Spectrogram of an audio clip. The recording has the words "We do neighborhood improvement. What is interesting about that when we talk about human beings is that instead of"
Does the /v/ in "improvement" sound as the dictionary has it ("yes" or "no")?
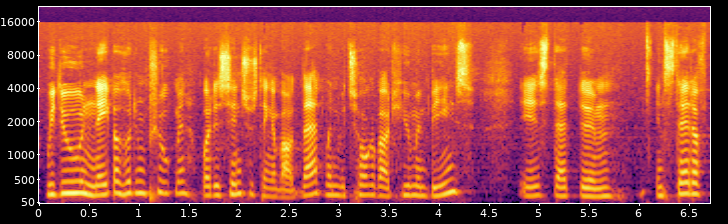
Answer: yes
